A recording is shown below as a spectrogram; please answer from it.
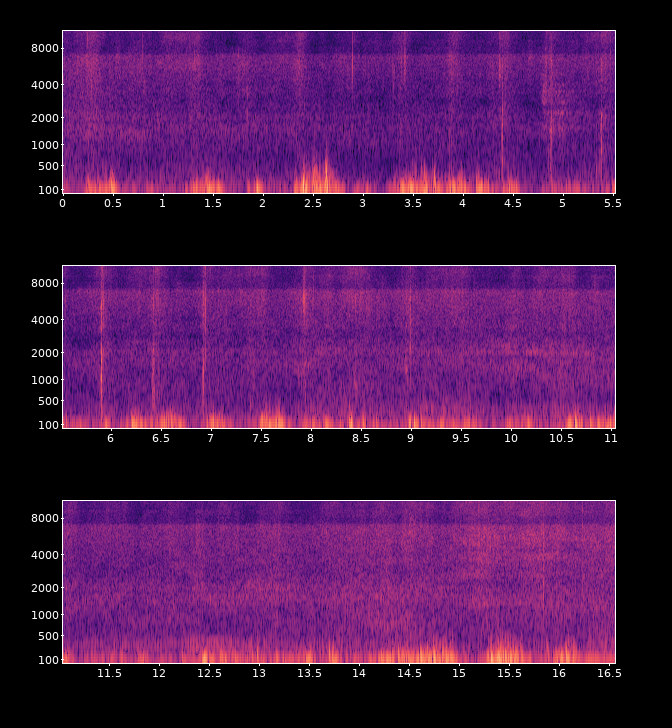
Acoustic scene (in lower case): residential area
